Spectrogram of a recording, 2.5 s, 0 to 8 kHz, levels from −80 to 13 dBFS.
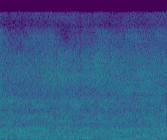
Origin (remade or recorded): remade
